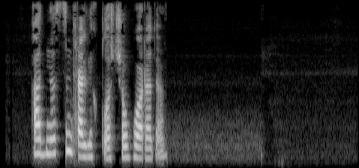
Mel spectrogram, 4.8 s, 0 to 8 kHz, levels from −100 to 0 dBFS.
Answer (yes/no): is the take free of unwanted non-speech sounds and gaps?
yes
